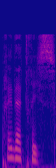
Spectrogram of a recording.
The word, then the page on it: prédateur: francais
